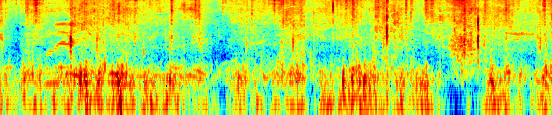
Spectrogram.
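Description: Footsteps on brick paving as the person filming walks along, with indistinct voices in the background.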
